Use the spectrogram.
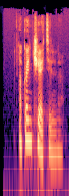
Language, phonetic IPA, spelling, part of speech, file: Russian, [ɐkɐnʲˈt͡ɕætʲɪlʲnə], окончательно, adverb / adjective, Ru-окончательно.ogg
- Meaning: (adverb) finally, definitively; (adjective) short neuter singular of оконча́тельный (okončátelʹnyj)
